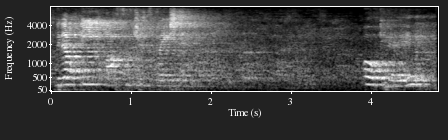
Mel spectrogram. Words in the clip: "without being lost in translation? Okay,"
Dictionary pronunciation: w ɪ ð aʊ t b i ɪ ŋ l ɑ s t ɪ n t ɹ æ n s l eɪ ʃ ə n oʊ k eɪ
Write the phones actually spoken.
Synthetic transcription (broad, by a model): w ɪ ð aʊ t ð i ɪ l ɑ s ɪ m t ɹ æ n s l eɪ ʃ ə n oʊ k eɪ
